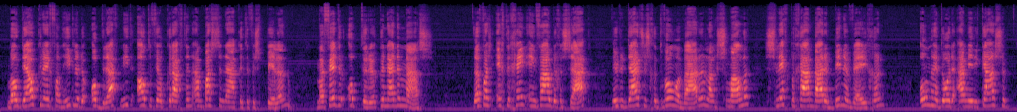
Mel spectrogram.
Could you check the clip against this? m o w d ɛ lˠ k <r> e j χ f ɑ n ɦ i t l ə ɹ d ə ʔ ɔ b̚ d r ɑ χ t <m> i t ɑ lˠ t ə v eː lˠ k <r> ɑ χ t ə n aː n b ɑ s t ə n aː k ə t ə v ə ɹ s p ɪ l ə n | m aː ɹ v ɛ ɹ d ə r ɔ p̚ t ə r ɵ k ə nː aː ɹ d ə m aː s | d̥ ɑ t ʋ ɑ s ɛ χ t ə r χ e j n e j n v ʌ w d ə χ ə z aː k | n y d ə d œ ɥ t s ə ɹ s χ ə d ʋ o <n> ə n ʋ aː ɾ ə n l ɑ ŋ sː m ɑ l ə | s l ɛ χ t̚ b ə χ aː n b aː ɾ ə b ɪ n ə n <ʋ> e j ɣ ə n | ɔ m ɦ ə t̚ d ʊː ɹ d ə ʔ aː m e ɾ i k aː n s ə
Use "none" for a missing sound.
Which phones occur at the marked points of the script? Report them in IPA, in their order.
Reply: r, n, r, ŋ, ʋ

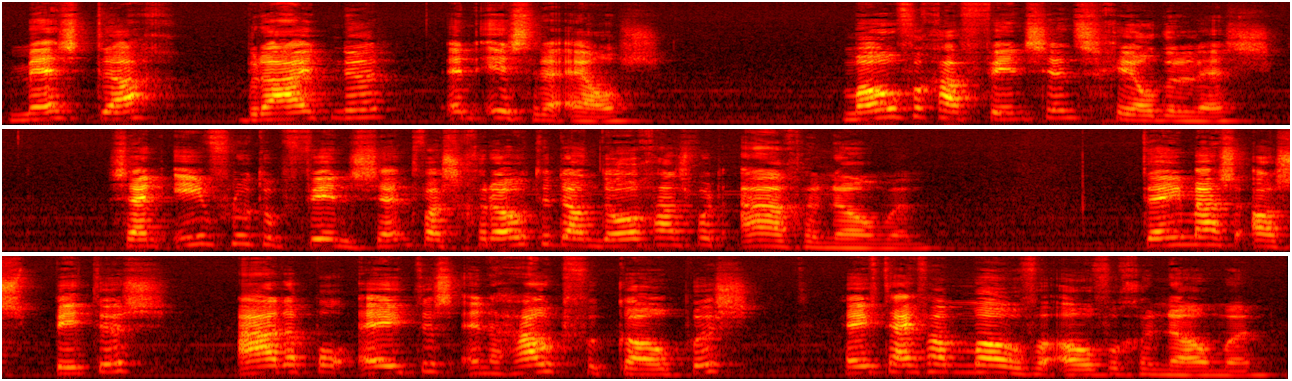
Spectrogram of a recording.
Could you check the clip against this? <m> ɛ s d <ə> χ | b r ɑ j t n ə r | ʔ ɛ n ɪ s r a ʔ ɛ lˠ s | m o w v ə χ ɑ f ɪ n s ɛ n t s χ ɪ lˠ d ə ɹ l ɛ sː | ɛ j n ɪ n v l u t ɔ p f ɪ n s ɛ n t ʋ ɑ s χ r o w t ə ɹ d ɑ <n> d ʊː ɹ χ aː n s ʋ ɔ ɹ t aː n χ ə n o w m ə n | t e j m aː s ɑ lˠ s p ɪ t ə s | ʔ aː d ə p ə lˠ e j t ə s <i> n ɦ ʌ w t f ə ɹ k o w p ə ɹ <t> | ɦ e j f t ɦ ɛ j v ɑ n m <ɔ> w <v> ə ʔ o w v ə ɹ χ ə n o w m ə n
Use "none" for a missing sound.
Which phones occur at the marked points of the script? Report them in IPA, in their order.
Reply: m, ɑ, n, ɛ, s, o, v

